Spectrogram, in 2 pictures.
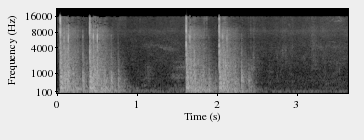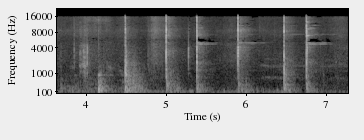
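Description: A fist knocking on a solid wooden beam at a pegged scarf joint, two pairs of heavy knocks that ring briefly in the timber. Then a small hammer tapping lightly along the wood: a run of about ten quick, sharper taps.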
